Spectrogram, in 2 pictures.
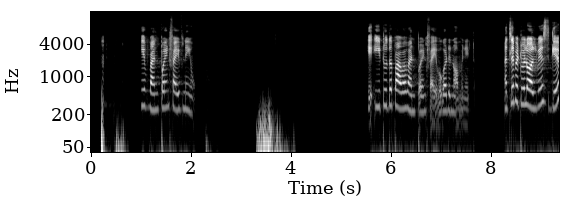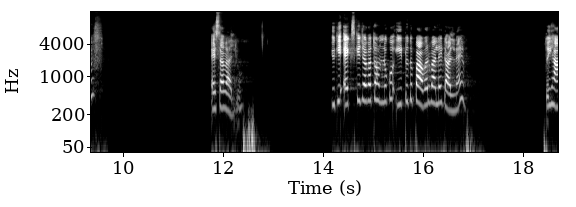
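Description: A young woman explains calmly into a microphone, speaking in bursts with pauses.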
